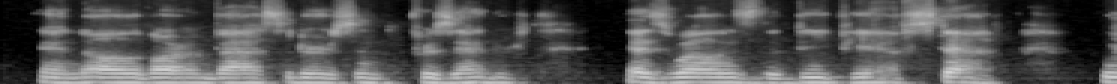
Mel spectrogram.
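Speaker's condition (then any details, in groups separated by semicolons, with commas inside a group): Parkinson's disease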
